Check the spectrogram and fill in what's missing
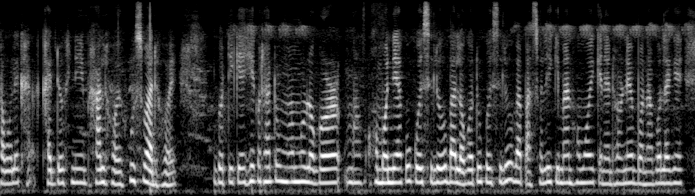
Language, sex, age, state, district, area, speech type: Assamese, female, 45-60, Assam, Charaideo, urban, spontaneous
